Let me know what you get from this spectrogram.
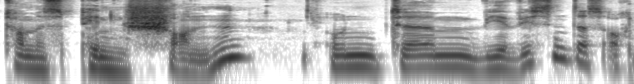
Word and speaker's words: Pynchon: Aber wir wissen nun immerhin, dass er Thomas Pynchon sagt. – Das heißt, in dieser Serie hat man ihn so ausgesprochen. Ja, es hat sich aber anscheinend, würde ich sagen, 20 Jahre ist es jetzt her, nicht groß rumgesprochen.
